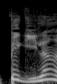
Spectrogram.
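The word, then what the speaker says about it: Puyguilhem: Il est marquis de, alors ça s'écrit Puy-Guillem, mais ça se prononçait Péguilin à la cour, et il était comte, un jour il sera duc de Lauzun.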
